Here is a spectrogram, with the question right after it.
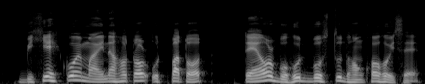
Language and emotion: Assamese, neutral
